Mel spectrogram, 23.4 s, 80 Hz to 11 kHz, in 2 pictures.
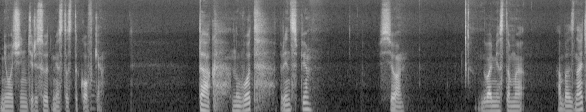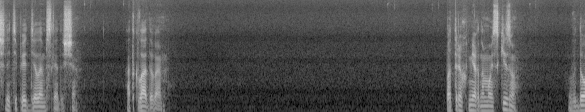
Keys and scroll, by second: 7.6 Escape, 17.6 Escape.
